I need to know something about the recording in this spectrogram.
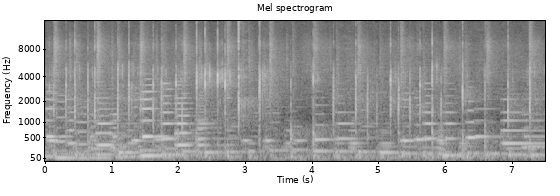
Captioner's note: shoes tapping; upbeat jazz music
